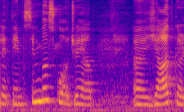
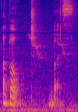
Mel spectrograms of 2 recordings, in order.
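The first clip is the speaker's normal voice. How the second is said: whispered demo word; 9 dB quieter, much slower than usual. Shown as a demonstration. Teacher whispers "about" to show the bout sound. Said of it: "main जो हमारा focus है वो है बी ओ यू टी पे".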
